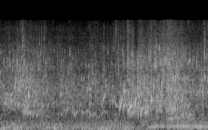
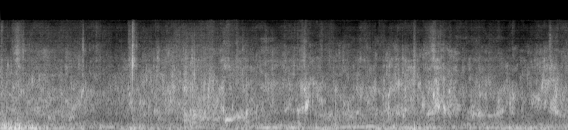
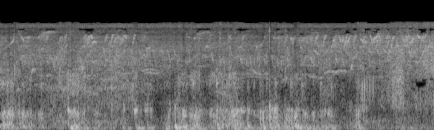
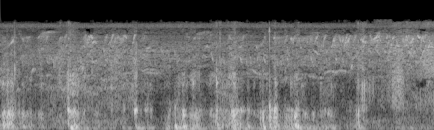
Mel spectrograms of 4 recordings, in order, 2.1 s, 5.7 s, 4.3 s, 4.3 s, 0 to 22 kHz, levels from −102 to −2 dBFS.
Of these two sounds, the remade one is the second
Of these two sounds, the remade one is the first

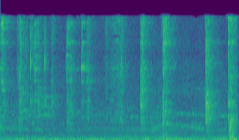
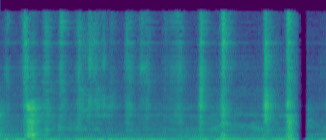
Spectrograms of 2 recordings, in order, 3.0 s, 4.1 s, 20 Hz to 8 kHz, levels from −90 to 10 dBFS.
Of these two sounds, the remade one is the second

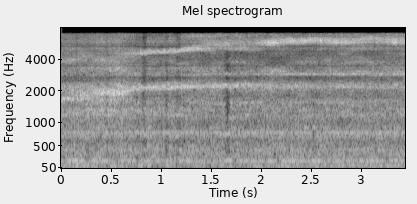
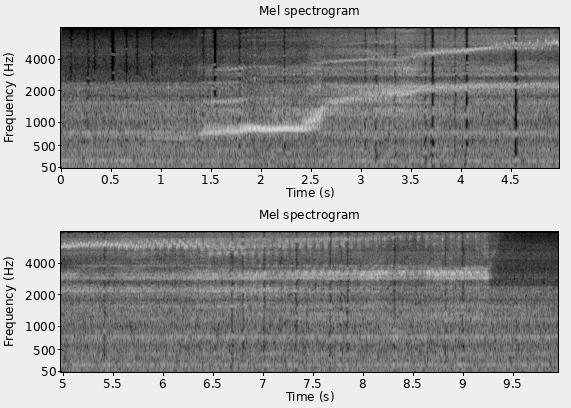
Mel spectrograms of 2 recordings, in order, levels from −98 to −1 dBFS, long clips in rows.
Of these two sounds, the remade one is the first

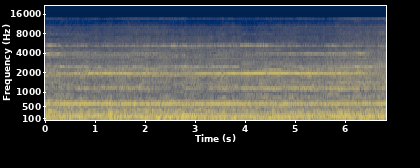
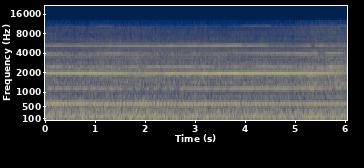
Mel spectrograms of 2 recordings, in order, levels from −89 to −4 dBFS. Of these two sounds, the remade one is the first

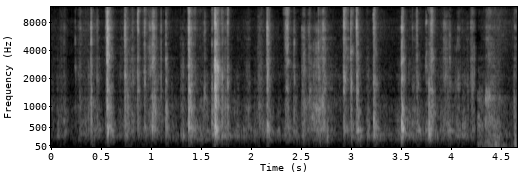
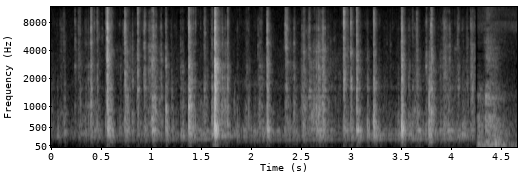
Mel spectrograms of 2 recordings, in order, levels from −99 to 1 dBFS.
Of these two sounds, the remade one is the first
